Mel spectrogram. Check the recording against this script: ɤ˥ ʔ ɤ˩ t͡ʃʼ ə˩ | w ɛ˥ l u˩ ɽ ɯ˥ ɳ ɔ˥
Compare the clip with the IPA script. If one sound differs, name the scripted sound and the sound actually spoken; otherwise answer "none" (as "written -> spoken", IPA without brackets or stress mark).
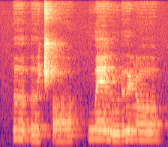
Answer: ə˩ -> ɔ˩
